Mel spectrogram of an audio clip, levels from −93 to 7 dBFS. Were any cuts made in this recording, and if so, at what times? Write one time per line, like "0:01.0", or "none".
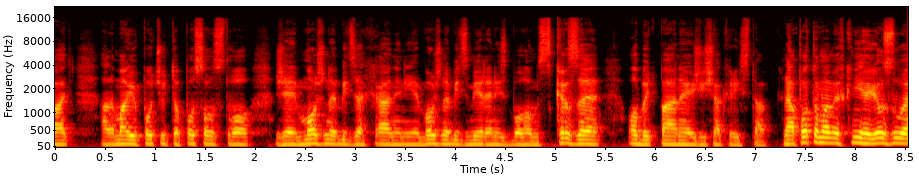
0:07.2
